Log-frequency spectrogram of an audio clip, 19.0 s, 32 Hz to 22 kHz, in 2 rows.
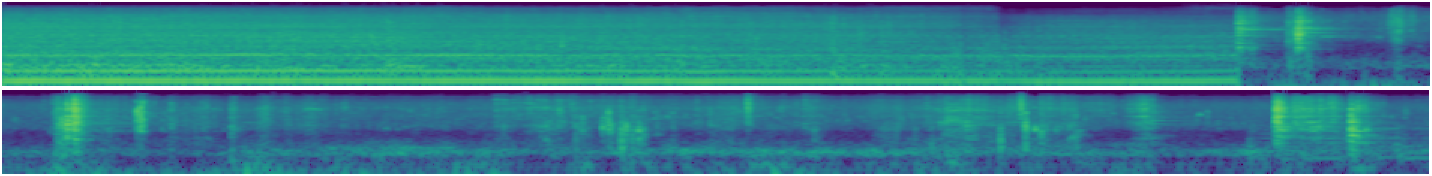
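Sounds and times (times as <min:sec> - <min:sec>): diesel engine running: 0:00.0 - 0:08.3.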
